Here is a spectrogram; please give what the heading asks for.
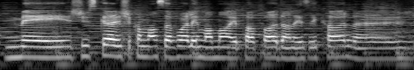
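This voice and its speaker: A woman's voice: lowish voice, monotone, normal speed. A woman giving her opinion candidly in an interview. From Louisiana, United States. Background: soft guitar music.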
